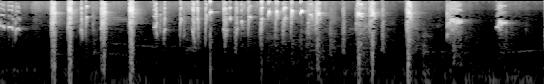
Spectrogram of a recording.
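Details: Young Konin bird at the early speckled-green plumage stage, conditioned by being kept among other birds, singing as a lure to prompt other birds to sing: rapid dry clicks and chattering notes, with a few high whistled notes scattered through.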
